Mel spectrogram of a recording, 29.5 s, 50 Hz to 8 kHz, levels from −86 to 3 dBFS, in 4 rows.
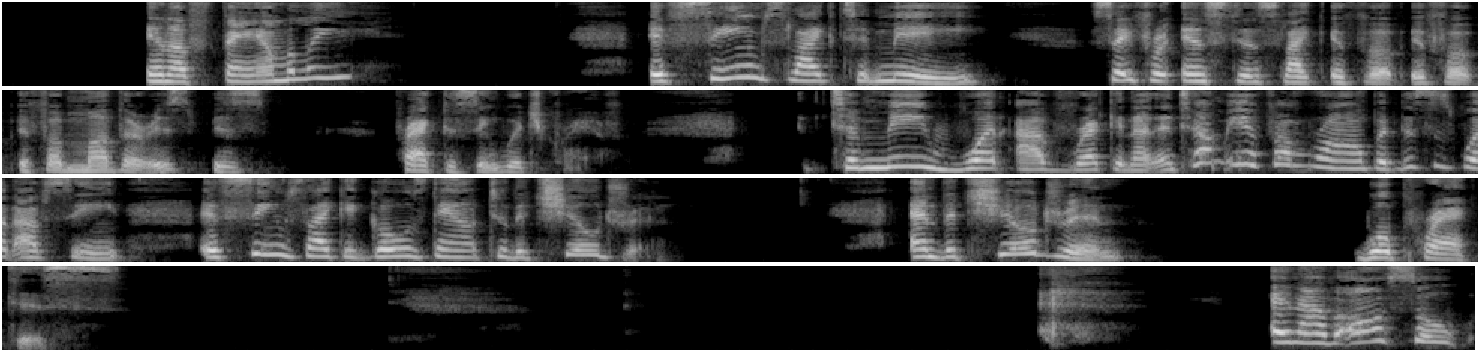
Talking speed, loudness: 115 wpm, -23 LUFS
